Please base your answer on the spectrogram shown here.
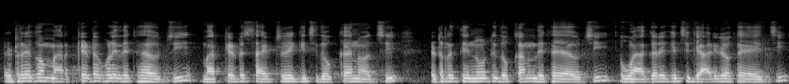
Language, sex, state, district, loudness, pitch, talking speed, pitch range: Odia, male, Odisha, Malkangiri, -14 LUFS, 140 Hz, 160 wpm, 130-145 Hz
